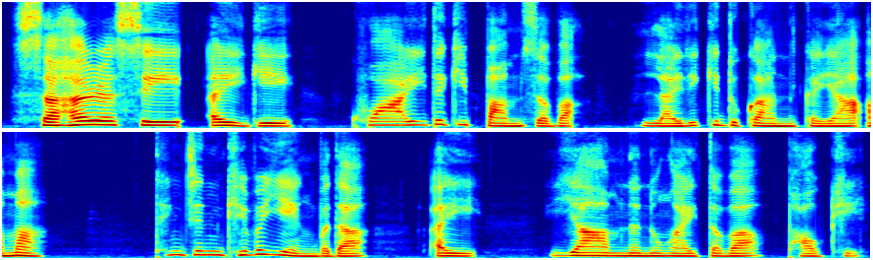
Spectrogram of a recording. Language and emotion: Manipuri, sad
